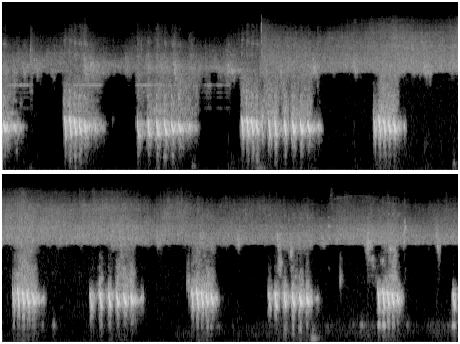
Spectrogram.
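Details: Taiwan barbet, a bird endemic to Taiwan, recorded while feeding a chick. It gives short rattling bursts of rapid low notes, each about half a second long, repeated roughly every second, over a steady high-pitched hiss.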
